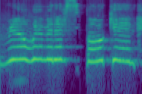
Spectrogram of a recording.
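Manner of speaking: play-acted loud, very high, tear-choked sobbing. Retelling seeing the sold out sign: imitating own sobbing. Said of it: "I'm, like, sobbing".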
